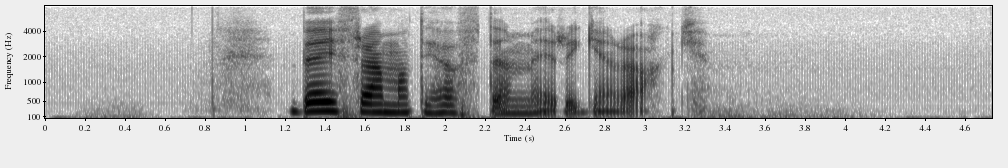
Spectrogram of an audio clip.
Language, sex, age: Swedish, female, 21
